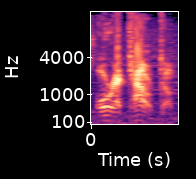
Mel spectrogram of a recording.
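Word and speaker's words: orichalcum: lesbians I will say it took me years to pronounce Oracle properly because that's just not a word you hear a lot as a kid I was like origam I'm telling you it's oracalcum I've read it in the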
